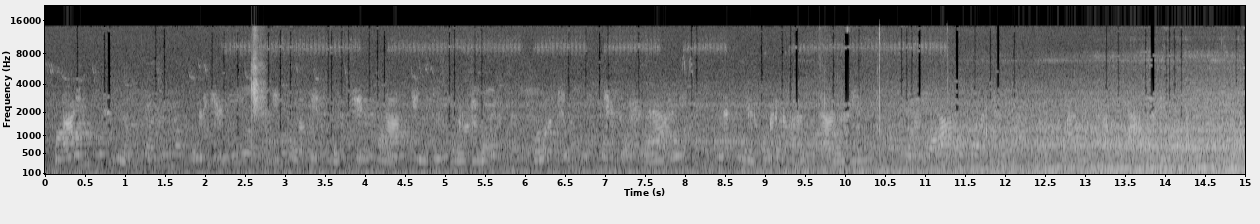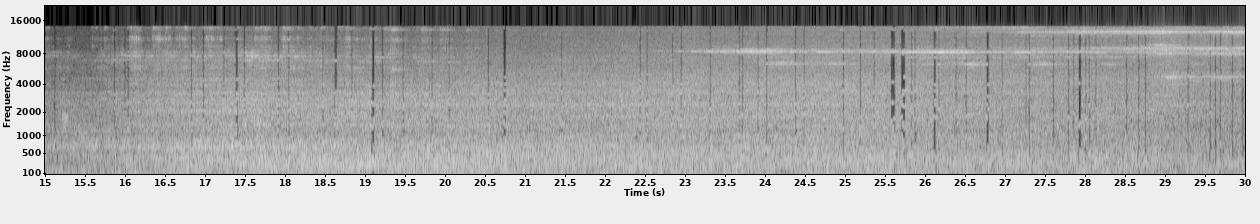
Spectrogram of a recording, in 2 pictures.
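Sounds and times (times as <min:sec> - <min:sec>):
train wheels on rails: 0:10.0 - 0:30.0
high wheel squeal: 0:23.1 - 0:30.0.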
